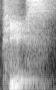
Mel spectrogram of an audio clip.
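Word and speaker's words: Pepys: a man named samuel peeps despite this spelling his name is pronounced peeps who worked as an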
